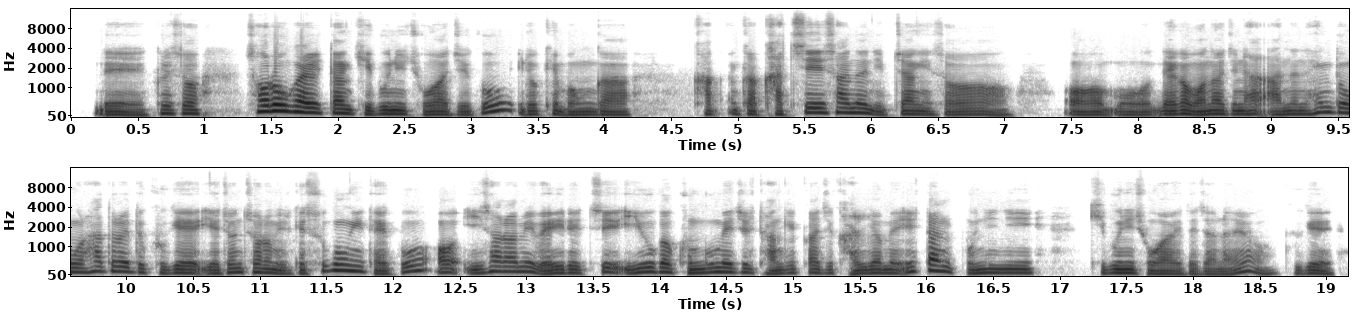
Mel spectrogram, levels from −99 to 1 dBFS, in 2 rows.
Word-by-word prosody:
네 90 -3 0
그래서 125 -1 +1 0.3
서로가 195 -2 +8
일단 145 -4 +4
기분이 120 0 +2
좋아지고 100 - 0
이렇게 105 +1 -2
뭔가 95 -1 0 0.5
가 - - -6
그니까 - - -3
같이 155 +9 0
사는 155 -3 +2
입장에서 95 -2 -2 0.4
어 95 0 +1
뭐 90 +2 -3
내가 110 +3 +3
원하지는 110 +1 +3
않은 110 +1 -1
행동을 150 0 0
하더라도 160 -5 -1
그게 115 -1 -1
예전처럼 130 +3 -1
이렇게 95 +1 -4
수긍이 180 - 0
되고 150 - -3
'어 135 - 0
이 110 +1 -2
사람이 160 -1 0
왜 100 +1 +1
이랬지?' 115 +5 -3
이유가 140 +5 +1
궁금해질 130 +2 0
단계까지 110 +3 -4
가려면 110 +4 -1
일단 165 - +1
본인이 120 +2 0 0.4
기분이 115 +2 +1
좋아야 90 -3 -2
되잖아요. 85 - -5
그게 100 -2 -3
115 Hz, 325 characters per minute, -21 LUFS, 95-140 Hz, 0.5 s, 서로가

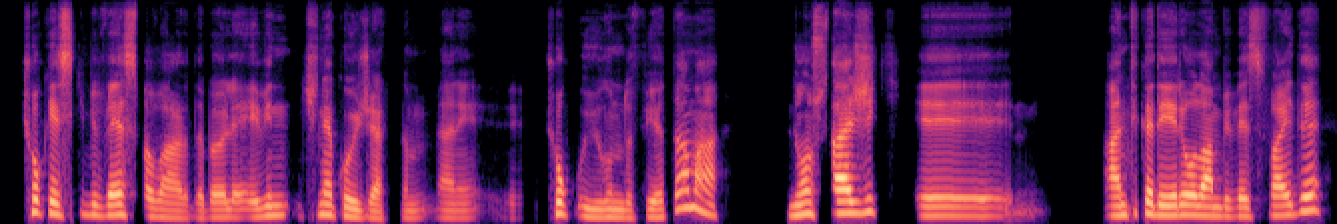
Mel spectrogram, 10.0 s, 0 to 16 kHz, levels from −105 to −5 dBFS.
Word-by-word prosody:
çok 205 -3 -1
eski 170 -1 0
bir 165 -1 -4
Vespa 165 -4 +2
vardı. 115 -2 -5
Böyle 125 0 -2
evin 150 +5 -3
içine 170 +4 -3
koyacaktım. 120 -4 -4
Hani, 120 0 -11 0.2
eee, 115 - -25 0.2
çok 185 -4 0
uygundu 125 -3 -3
fiyatı 130 - -3
ama 270 - +1 0.5
nostaljik, 195 +4 +5 0.3
iii, 145 0 -3 0.6
antika 165 +4 +1
değeri 160 +1 +5
olan 155 -3 +5
bir 140 - -6
Vespa'ydı. 160 - +1
150 Hz, 130 wpm, -24 LUFS, 130-170 Hz, 0.6 s, nostaljik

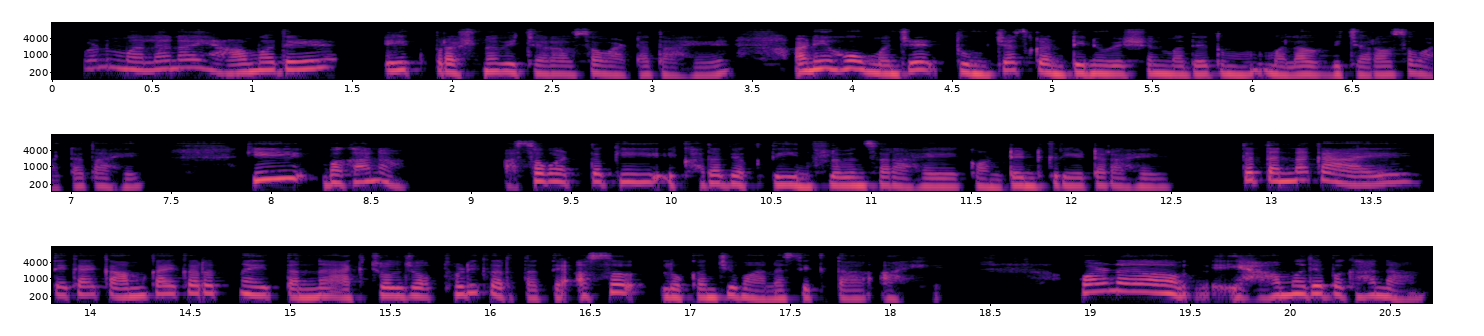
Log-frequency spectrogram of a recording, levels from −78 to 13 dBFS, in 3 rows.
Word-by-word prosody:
पण 290 +2 -9
मला 260 0 0
ना 300 +1 -2
ह्यामध्ये, 245 +3 +2 0.3
एक 235 0 +2
प्रश्न 220 0 +1
विचारावासा 190 -3 -2
वाटत 170 0 -6
आहे. 160 +4 -7 0.3
आणि 245 +6 +7
हो 280 -1 +6
म्हणजे 200 +6 +3
तुमच्याच 210 +4 +2
कंटिन्युएशनमध्ये 185 -2 +1
तुम 175 -2 -1
मला 170 +1 0
विचारावास 170 +1 -2
वाटत 175 0 -7
आहे, 170 -1 -7 0.6
की 330 +5 +5
बघा 240 +2 +2
ना, 270 -2 0 0.6
असं 270 - +3
वाटतं 255 0 -1
की 245 -1 +1
एखादा 225 +2 -2
व्यक्ति 200 0 -1
इन्फ्लुएन्सर 185 +1 +1
आहे, 170 0 -3
कंटेंट 175 +2 -1
क्रिएटर 185 -2 -3
आहे, 170 -2 -6 0.4
तर - - +7
त्यांना 280 +1 +5
काय 275 -5 +3
आहे? 220 +5 -2
ते 225 - 0
काय 235 +2 -1
काम, 210 0 +2
काय 250 0 +2
करत 265 +1 +2
नाहीत 230 -3 +2
त्यांना 195 +1 +1
ॲक्चुअल 215 +4 +1
जॉब 210 -2 +1
थोडी 245 +3 +2
करतात 210 -7 -3
ते? 190 - -1
असं 285 -2 +3 0.2
लोकांची 195 +2 +1
मानसिकता 175 0 -3
आहे. - - -8 0.7
पण 310 +3 +3
अ, - - +5 0.4
ह्यामध्ये 230 +5 +3
बघा 220 -2 -1
ना, 200 -6 0
205 Hz, 165 wpm, -32 LUFS, 180-245 Hz, 0.7 s, आणि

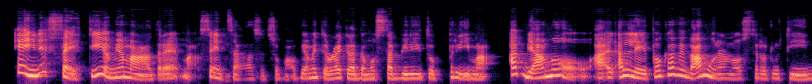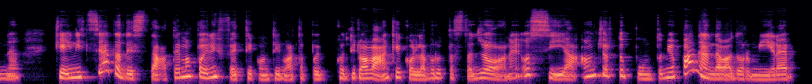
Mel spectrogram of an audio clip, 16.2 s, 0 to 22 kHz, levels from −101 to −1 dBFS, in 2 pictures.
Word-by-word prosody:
E 410 -7 +8
in 285 0 +10
effetti 295 0 +1
io 360 - +6
e - - 0
mia 225 +3 +2
madre, 240 - +2
ma - - -4
senza 205 - -5
adesso, 170 +1 -16
insomma, 175 0 -14
ovviamente 205 +2 -3
non 180 +2 0
è - - +2
che 190 - -10
l'abbiamo 170 0 -1
stabilito 180 0 -1
prima; 235 - -1 0.2
abbiamo 270 - +4
al - - +2
all'epoca 260 - +3
avevamo 300 -2 +5
una 180 - -5
nostra 175 +1 -9
routine 175 -2 -6 0.3
che 210 - 0
è - - +3
iniziata 230 +5 -1
d'estate 175 +1 -4
ma 260 - +2
poi, 250 -5 -1
in 200 - -3
effetti, 185 -11 -4
è - - -24
continuata 160 +1 -7
poi 165 -1 -9
continuava 190 -1 +1
anche 220 +1 -2
con 170 -6 -4
la 155 -1 -2
brutta 195 +2 -7
stagione, 195 +7 -4
ossia, 325 +1 -3
a - - -6
un 290 +3 +1
certo 290 -2 -5
punto, 170 -4 -7
mio 230 +3 -2
padre - - +4
andava 175 -5 0
a - - -2
dormire, 165 - -5
195 Hz, 190 wpm, -23 LUFS, 175-255 Hz, 0.3 s, in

